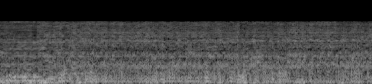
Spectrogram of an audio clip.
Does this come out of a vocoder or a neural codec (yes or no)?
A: yes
